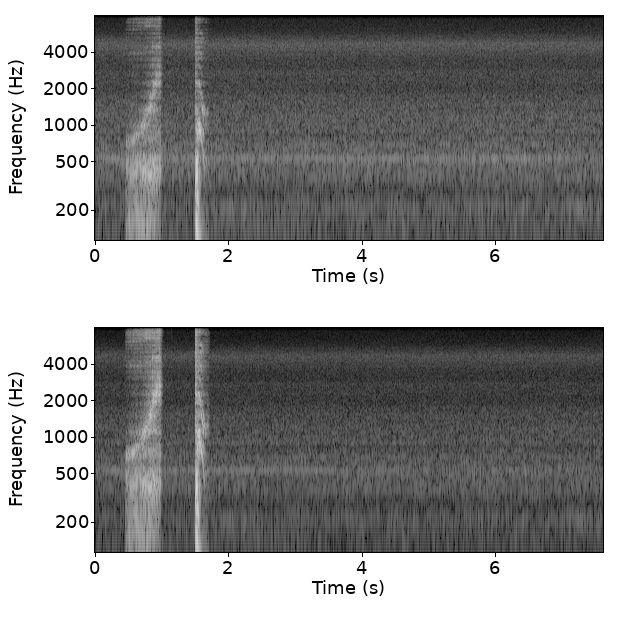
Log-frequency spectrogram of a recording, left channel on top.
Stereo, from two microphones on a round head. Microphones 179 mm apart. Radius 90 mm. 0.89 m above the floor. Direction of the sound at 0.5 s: 65° right (ahead or behind).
